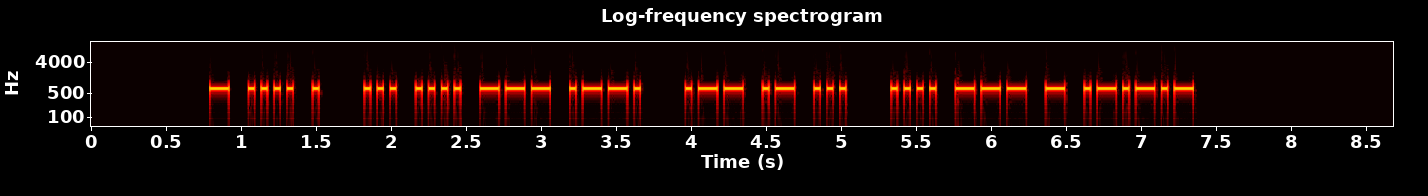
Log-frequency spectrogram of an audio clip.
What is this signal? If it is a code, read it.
Morse code, heard as a keyed tone, about 28 wpm, 700 Hz. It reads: THE SHOP WAS HOT.
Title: Sentences from Top 1600 Words 28wpm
